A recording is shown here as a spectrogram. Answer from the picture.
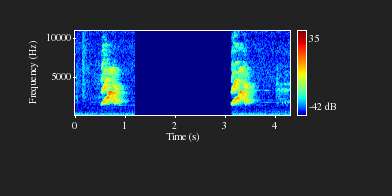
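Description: Mostly quiet room tone broken by about two seconds of dead digital silence, where the recording was cut. Just before the gap and just after it comes a brief high, chirp-like sound.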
